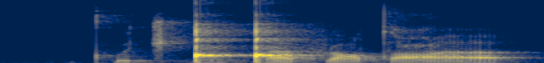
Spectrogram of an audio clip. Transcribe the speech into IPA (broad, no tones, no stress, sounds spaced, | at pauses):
kʷʰ ə˞ t͡ʃ ɡ͡ǃ a ǃ a f ə˞ tˤ ʕ a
